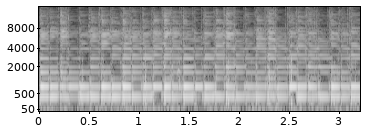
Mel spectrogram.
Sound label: SAZ; Spectrasonics; Hans Zimmer Guitars VOL-2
